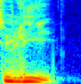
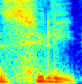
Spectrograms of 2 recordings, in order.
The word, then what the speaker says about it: Sully: Jardin de l'Hôtel Sullier. Ja, also ein Garten des Hotels Sully, so sagt man es. Jardin de l'Hôtel Sully.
